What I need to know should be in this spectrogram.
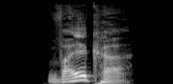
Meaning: fuller, felt-maker
- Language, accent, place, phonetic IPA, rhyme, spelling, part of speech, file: German, Germany, Berlin, [ˈvalkɐ], -alkɐ, Walker, noun, De-Walker.ogg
